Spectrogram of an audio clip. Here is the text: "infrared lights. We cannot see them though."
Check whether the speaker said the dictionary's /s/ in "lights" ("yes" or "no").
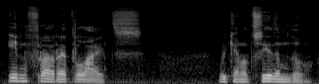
yes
